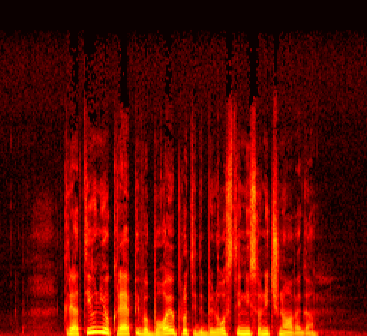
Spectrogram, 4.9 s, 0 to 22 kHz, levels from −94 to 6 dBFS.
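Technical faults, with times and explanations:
No technical faults can be heard in this recording.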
